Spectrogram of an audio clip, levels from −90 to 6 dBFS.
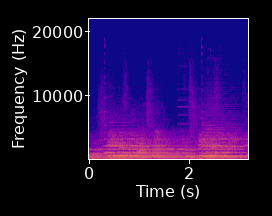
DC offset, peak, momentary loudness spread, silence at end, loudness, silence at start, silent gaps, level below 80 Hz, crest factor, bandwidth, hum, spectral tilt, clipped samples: under 0.1%; -16 dBFS; 7 LU; 0 s; -29 LUFS; 0 s; none; -54 dBFS; 14 dB; 13.5 kHz; none; -5 dB/octave; under 0.1%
